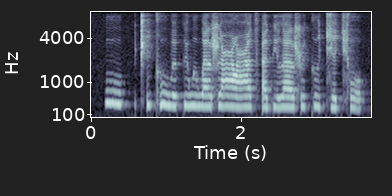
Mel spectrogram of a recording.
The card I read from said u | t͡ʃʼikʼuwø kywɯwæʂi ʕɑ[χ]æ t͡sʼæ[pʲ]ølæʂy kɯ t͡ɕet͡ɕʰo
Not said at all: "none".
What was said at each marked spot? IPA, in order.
ʕ, pʲ

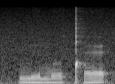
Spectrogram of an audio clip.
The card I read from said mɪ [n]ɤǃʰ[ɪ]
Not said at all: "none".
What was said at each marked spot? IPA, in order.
m, ɛ

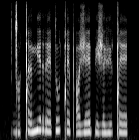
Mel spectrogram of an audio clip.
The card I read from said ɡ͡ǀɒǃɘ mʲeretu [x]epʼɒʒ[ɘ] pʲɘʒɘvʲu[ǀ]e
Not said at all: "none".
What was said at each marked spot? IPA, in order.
ǃ, e, ǃ

